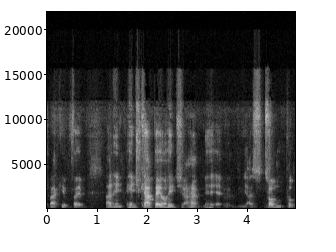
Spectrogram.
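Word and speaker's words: Hincapié: You know, you don't pronounce the H.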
